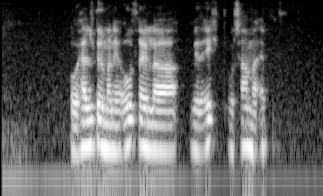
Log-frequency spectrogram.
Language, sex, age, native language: Icelandic, male, 20-29, Icelandic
